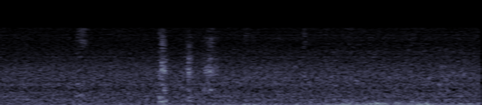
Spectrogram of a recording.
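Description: Faint rustling of fabric strips being folded and tucked in by hand, with a few soft clicks about a second and a half in.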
